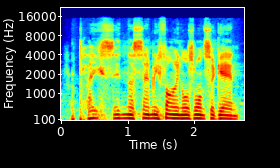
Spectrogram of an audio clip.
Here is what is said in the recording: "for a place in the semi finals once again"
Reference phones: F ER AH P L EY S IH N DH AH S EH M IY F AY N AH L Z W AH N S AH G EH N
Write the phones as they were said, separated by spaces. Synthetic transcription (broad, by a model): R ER AH P L EY S IH N DH AH S EH M IY F AY N AH L Z W AH N S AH G EH N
